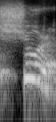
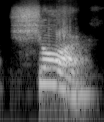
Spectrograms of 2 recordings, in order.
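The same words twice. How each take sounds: First: The vowel does not sound like 'or'. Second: The vowel sounds like 'or'. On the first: The speaker calls it wrong. "Não é sure" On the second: The speaker calls it right. "é sure. Tem som de or"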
